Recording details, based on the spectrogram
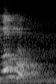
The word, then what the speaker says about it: Louisville: They say Louisville. Okay. Is like bull, all right? Same as Knoxville. It's not Knoxville, it's Knoxville. Every V-I-L-L-E, a Southerner should be saying it like it's bull, V-U-L.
